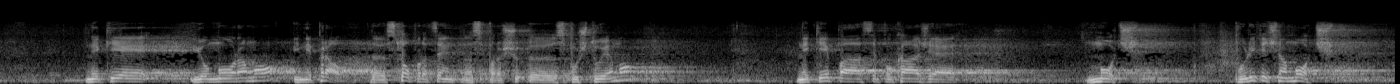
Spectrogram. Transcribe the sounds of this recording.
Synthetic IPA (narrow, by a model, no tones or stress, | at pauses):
nɛkjejɔmoːɾamɔinjɛpɾawd̪ajɔst̪opɾɔt̪sɛnt̪nɔspspɔʃt̪uːjɛmɔ | nɛkjeːpasɛpɔkaːʒɛ | moːt͡ʃ | pɔliːt̪it͡ʃnamoːt͡ʃ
